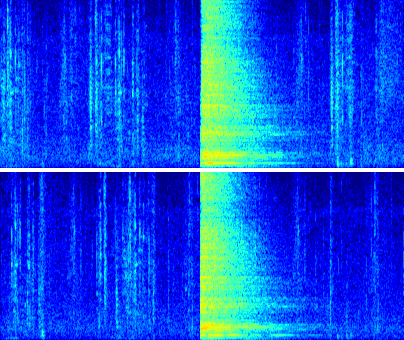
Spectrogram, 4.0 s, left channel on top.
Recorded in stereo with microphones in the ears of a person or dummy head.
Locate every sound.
2.0 s a snare drum: 45° right (ahead or behind), 0.6 m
